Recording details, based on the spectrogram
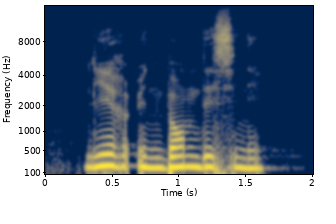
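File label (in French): "lire une bande dessinee" French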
